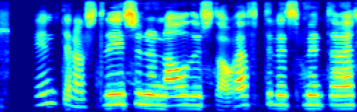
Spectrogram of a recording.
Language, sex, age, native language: Icelandic, female, 30-39, Icelandic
